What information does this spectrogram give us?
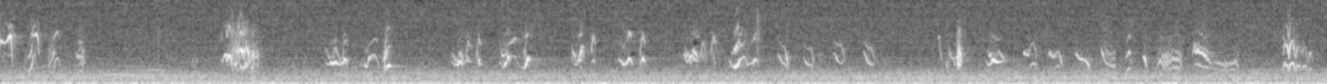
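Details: A bull-headed shrike sings its courtship song, a long busy string of varied squeaky chips, quick trills and buzzy twitters delivered almost without pause, set against faint steady background noise.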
